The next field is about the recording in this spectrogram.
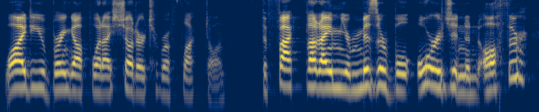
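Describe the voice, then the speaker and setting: Woman playing a bright-voiced, tormented young scientist. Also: mid-range voice, brisk, no room sound, clean studio sound, natural voice. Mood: heavy-hearted. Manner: formal, literary, declamatory. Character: tormented young male scientist, haughty, wrathful, guilt-ridden creator. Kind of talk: dramatic radio play acting with first-person narration.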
